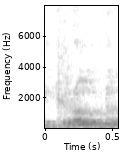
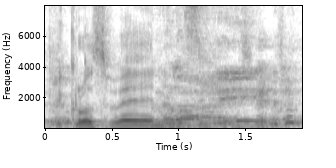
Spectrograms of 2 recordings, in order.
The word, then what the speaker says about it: Grosvenor: So when you say Grosvenor, which is the correct pronunciation, and like no Crossvan.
